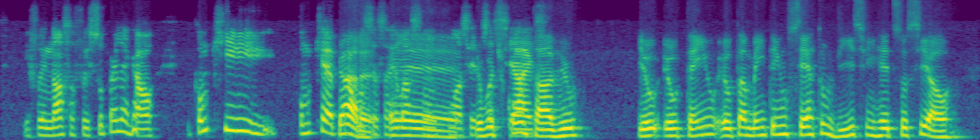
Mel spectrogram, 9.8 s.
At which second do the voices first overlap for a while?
3.4 s

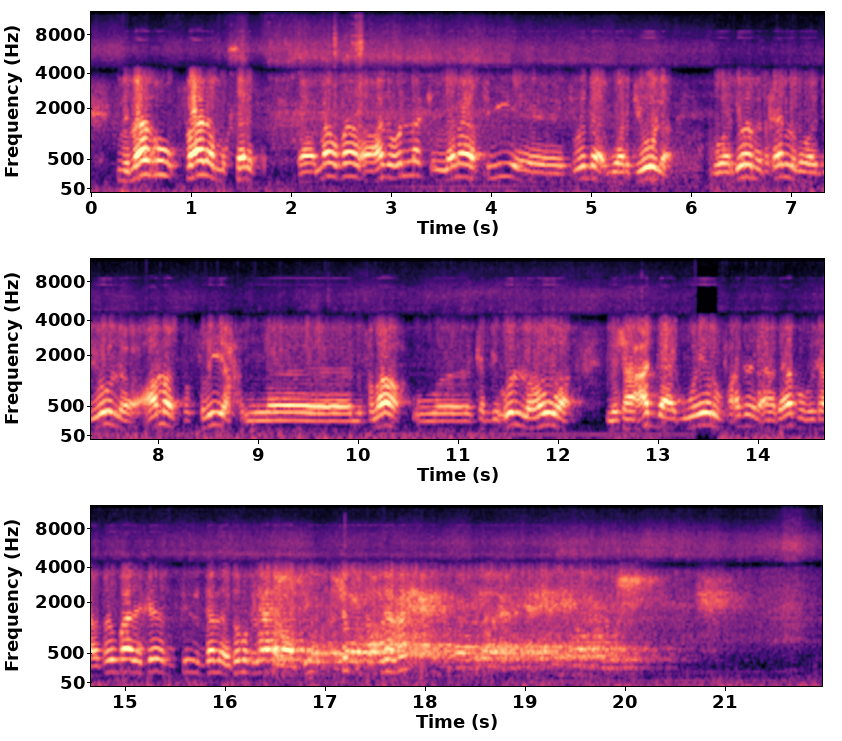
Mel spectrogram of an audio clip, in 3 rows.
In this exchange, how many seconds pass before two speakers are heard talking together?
16.2 s

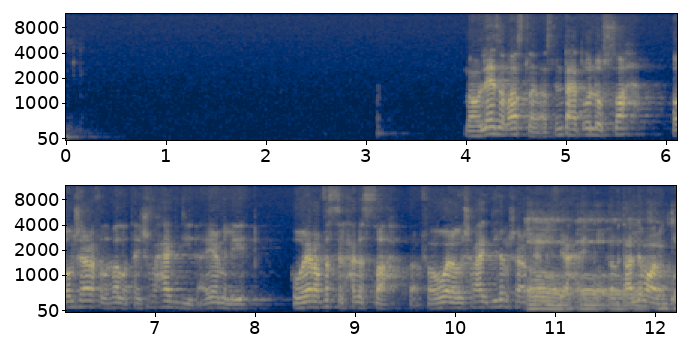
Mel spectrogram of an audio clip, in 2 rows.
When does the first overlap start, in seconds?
10.7 s

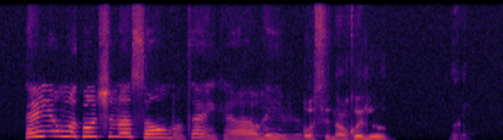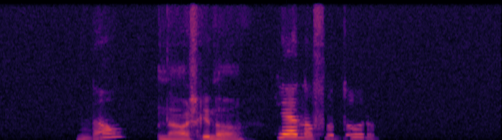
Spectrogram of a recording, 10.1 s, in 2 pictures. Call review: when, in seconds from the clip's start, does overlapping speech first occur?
none

